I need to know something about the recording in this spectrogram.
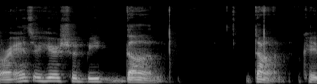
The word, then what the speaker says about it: dan: answer here should be done done okay be careful this is not pronounced Dan Dan is a man's name done means they give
